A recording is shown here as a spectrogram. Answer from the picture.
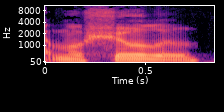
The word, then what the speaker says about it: Moshulu: We say Moshulu Parkway, like it's a Jewish word, but it's not. Right. How do you say Moshulu? – Moshulu. Yeah. – Moshulu. Oh, we've been saying it wrong, trying to give it away to other people.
